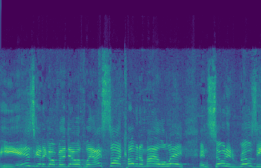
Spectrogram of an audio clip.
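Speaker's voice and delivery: hyped commentator shouting the play; excited call. Real, not acted.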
